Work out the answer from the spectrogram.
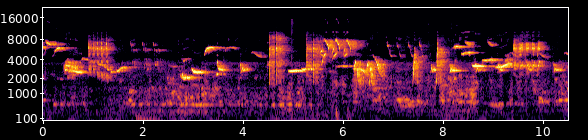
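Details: Sunda robin in sustained full song, a lively mix of high whistles, fast trilled rattles and swooping slurs over about ten seconds.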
